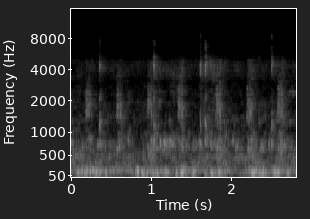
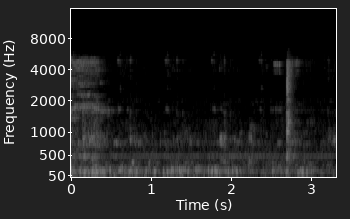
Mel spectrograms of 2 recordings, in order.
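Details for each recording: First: Vintage laptop during a Windows install: quick, light ticks, about three a second, as the floppy drive head steps across the disk. This is ordinary floppy seeking. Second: Vintage laptop running Windows 98 with faint irregular ticking over a quiet drive hum and a sharper click: the hard drive's click of death, judged dead.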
